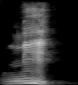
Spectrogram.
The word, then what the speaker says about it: me: Eu pronuncio o ME como mi.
